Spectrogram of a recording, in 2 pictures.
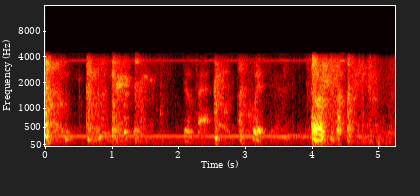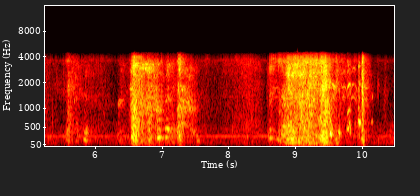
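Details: Several adults coughing hard together, loud harsh bursts in quick runs with quieter talk and background hum between; repeated forceful coughing.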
